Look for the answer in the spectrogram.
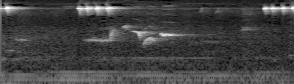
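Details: Champion blue-crowned hanging parrot in the 'Nagih Hutang' song style: clusters of piercing high chips, broken by lower, swooping whistled slurs, before the high chip bursts return. A soft low hum runs underneath.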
